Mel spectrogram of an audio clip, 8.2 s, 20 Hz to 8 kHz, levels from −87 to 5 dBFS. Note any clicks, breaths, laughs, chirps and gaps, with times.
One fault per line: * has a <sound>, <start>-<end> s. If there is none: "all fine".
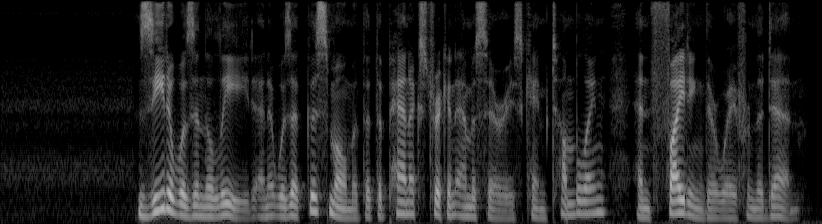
all fine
